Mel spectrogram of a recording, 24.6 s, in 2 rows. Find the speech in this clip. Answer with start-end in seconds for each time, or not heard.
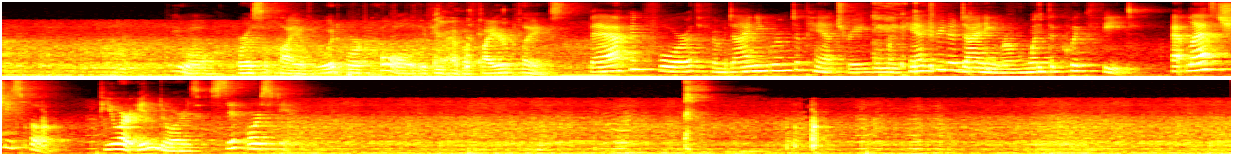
1.6-15.2.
